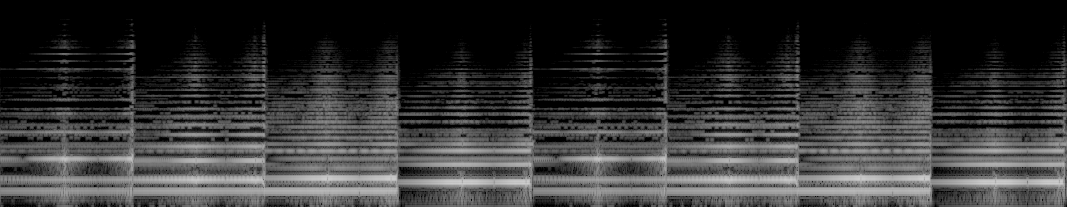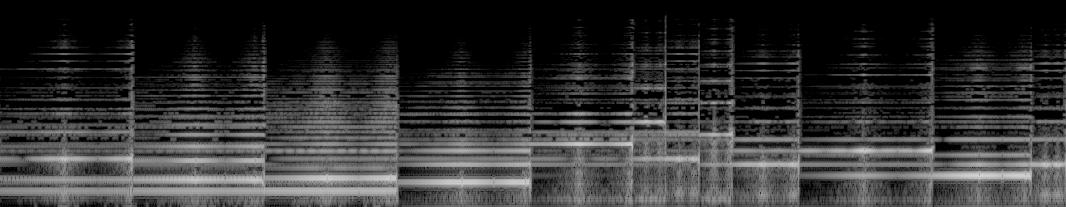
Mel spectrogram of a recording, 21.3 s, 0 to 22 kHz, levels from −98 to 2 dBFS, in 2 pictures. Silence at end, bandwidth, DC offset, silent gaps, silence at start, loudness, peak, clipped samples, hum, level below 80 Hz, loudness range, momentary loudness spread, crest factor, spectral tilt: 0 s; 10.5 kHz; under 0.1%; none; 0 s; -27 LUFS; -14 dBFS; under 0.1%; none; -64 dBFS; 3 LU; 10 LU; 12 dB; -5.5 dB/octave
